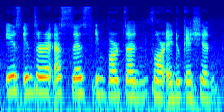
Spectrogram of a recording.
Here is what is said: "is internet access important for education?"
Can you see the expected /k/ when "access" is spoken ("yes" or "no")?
no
